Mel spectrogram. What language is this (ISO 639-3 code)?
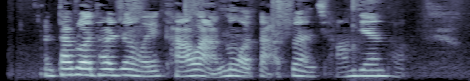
zho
